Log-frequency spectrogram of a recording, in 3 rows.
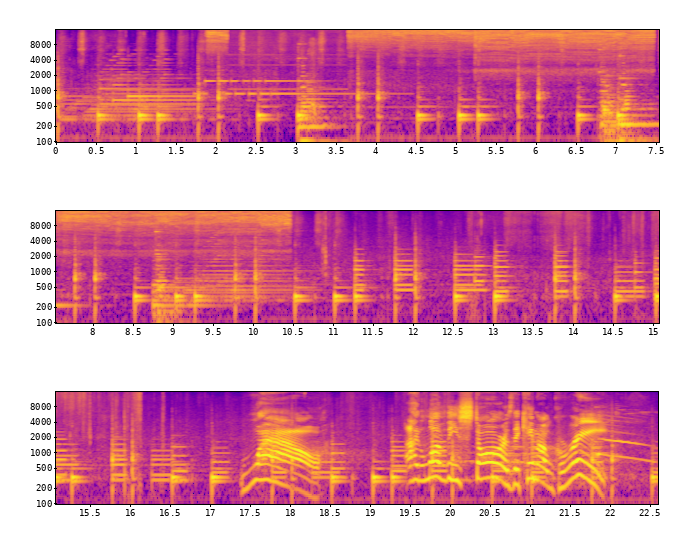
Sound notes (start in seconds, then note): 0.1 whimsical harp strum; 3.2 paint hisses; 6.0 playful music continues; 10.1 whimsical harp strum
